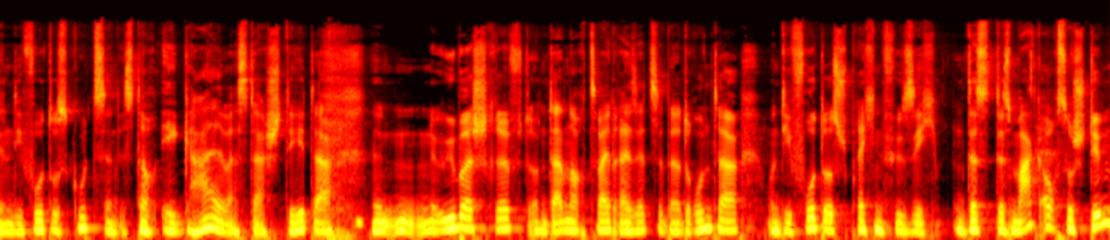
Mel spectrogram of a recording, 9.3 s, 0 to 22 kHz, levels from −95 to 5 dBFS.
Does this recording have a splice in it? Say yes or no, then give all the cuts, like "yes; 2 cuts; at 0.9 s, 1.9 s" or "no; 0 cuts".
no; 0 cuts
